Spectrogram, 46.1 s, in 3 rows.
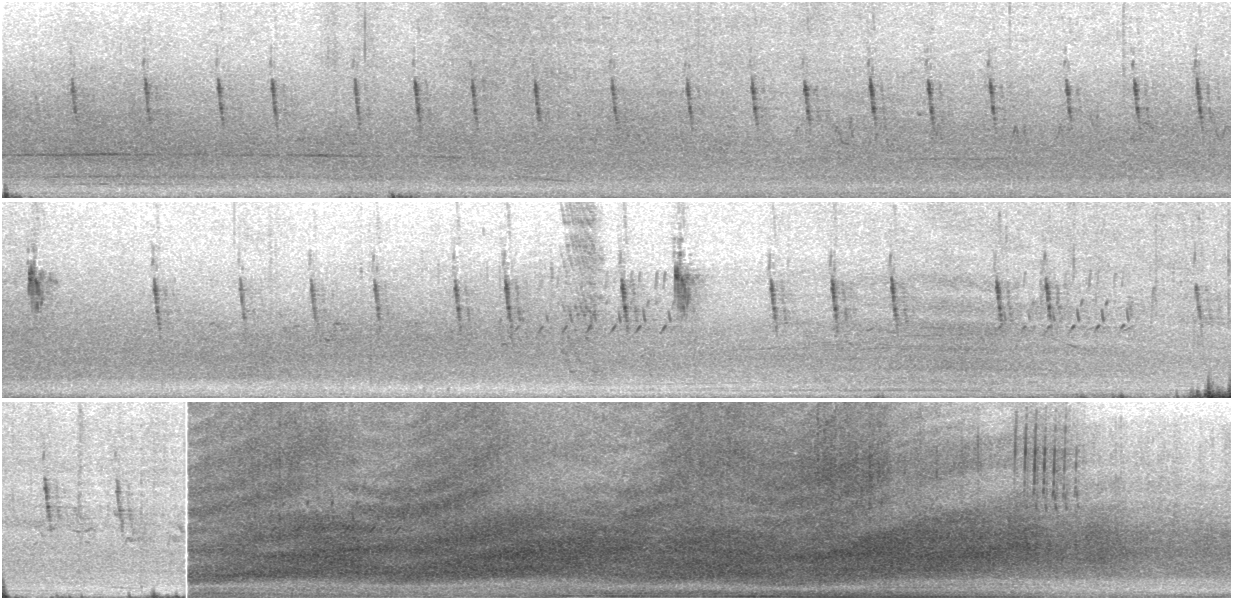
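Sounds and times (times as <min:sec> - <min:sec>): bird chirping: 0:21.0 - 0:24.2.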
